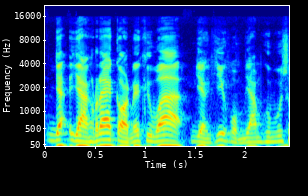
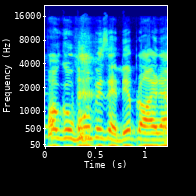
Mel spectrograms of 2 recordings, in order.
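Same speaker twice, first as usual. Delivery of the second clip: laughing; 8 semitones higher, 6 dB louder than usual. Real, not acted. Laughing hard at own story.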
